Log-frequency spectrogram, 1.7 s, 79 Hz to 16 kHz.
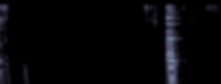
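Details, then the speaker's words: Persistent hiccups in an adult man 8 days after intubation for double hip replacement surgery, heard while he is in a rehab hospital: a single short, abrupt voiced hiccup preceded by faint clicks. "So, and I apologize to everybody for the hiccups, the intubating. I've been dealing with these for 8 days now."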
